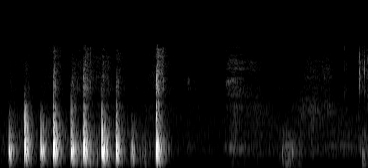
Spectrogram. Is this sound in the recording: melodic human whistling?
no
